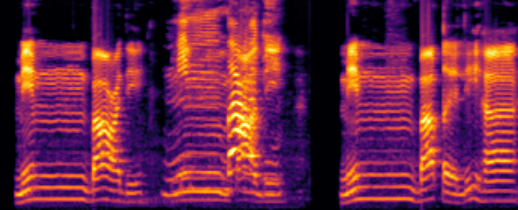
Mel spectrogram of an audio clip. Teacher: نون کو میم سے بدل دینا ہے، یعنی نون کی جگہ میم پڑھا جائے گا. ہاں میم پڑھا جائے گا. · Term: اقلاب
